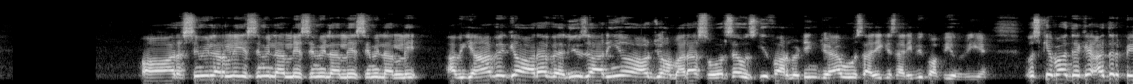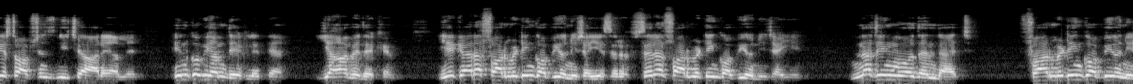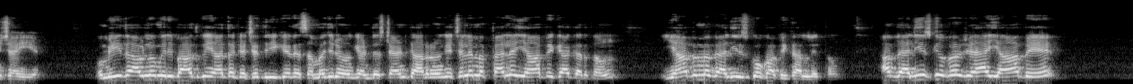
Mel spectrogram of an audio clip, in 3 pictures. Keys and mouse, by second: 29.5 click, 30.5 click, 31.7 click, 32.8 click.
